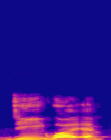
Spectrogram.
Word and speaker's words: gym: Okay, another example I can give you is G Y M. How do you pronounce this? Gym.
